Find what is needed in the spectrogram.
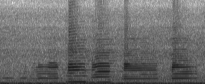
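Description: Unaccompanied clarinet playing a slow jazz ballad melody, a run of short notes changing every few tenths of a second, over a low steady rumble.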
